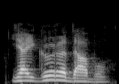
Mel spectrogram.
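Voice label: "яй гӧрӧд абу", Komi, male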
